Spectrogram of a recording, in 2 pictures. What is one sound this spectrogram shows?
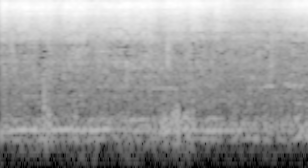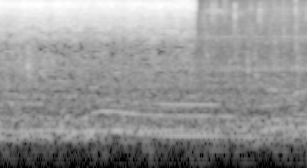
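An airbrush hisses steadily.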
